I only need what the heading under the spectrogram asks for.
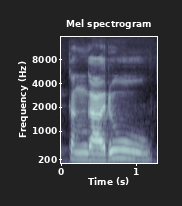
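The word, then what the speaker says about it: kangaroo: ना कौन है यह कंगारू ठीक है इसको हिंदी में बोलते हैं कंगारू और इंग्लिश में हम इसको कैसे प्रोनाउंस करते हैं कंगरू ओके तो यह जानवर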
